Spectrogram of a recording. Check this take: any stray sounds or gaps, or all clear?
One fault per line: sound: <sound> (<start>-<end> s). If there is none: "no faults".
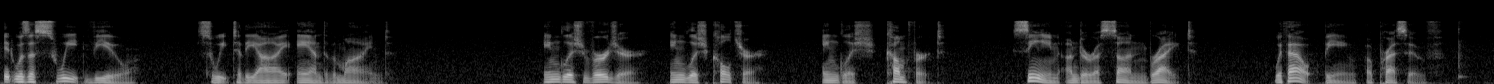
sound: thud (14.6-14.7 s)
